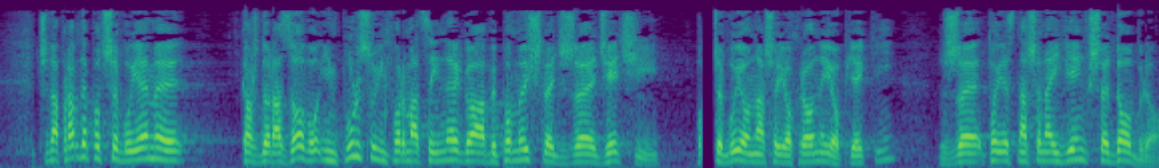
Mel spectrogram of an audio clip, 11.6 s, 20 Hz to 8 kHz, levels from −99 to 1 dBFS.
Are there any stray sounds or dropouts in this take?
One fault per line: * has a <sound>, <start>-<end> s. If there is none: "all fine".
* has a dropout, 7.0-7.1 s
